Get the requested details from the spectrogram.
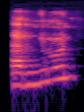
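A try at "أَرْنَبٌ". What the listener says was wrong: Ah non, là, le point, il est en bas. Il est passé en bas, donc c'est une autre lettre. C'est le bas.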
